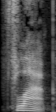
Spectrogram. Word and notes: flap: American English

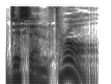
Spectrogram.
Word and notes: disenthrall: British English

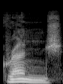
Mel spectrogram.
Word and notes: grunge: American English

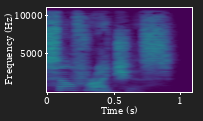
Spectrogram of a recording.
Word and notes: self-righteous: British English

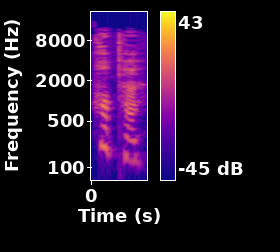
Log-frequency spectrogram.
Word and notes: hopper: British English

